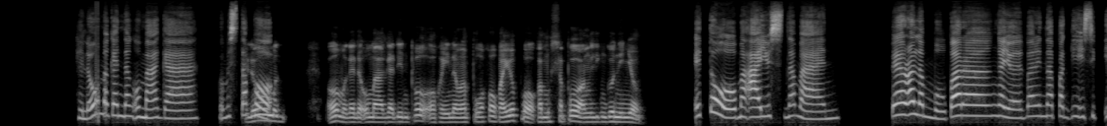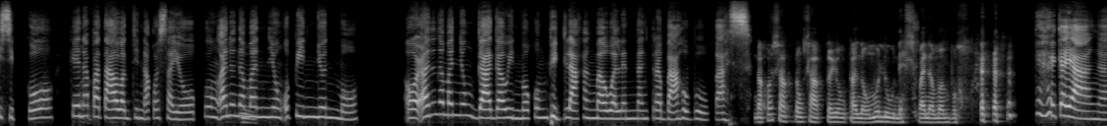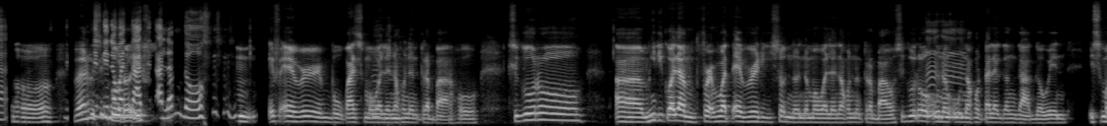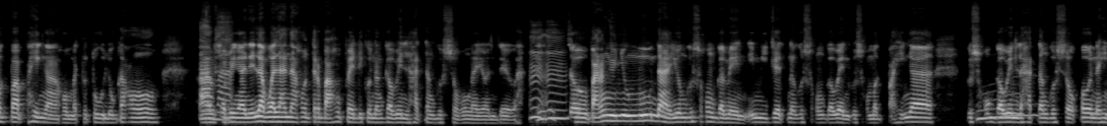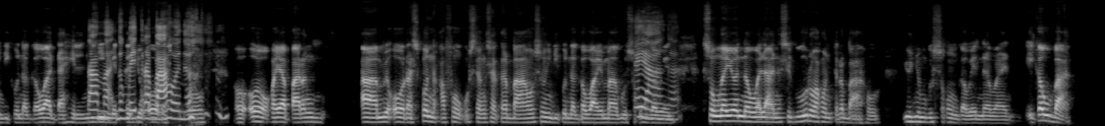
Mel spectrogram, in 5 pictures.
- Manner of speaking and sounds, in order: other background noise; laughing while speaking: "bigla"; laughing while speaking: "bukas"; chuckle; unintelligible speech; giggle; laugh
- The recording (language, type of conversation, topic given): Filipino, unstructured, Ano ang gagawin mo kung bigla kang mawalan ng trabaho bukas?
